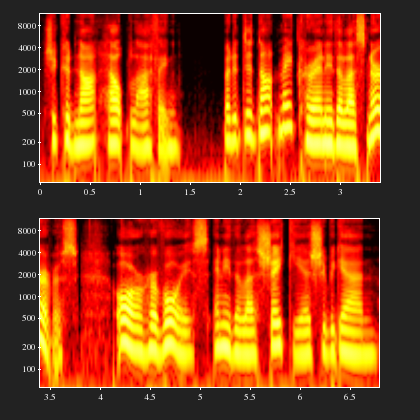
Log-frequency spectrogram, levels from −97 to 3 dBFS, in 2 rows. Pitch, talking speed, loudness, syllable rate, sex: 190 Hz, 220 wpm, -17 LUFS, 5.4 syllables/s, female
